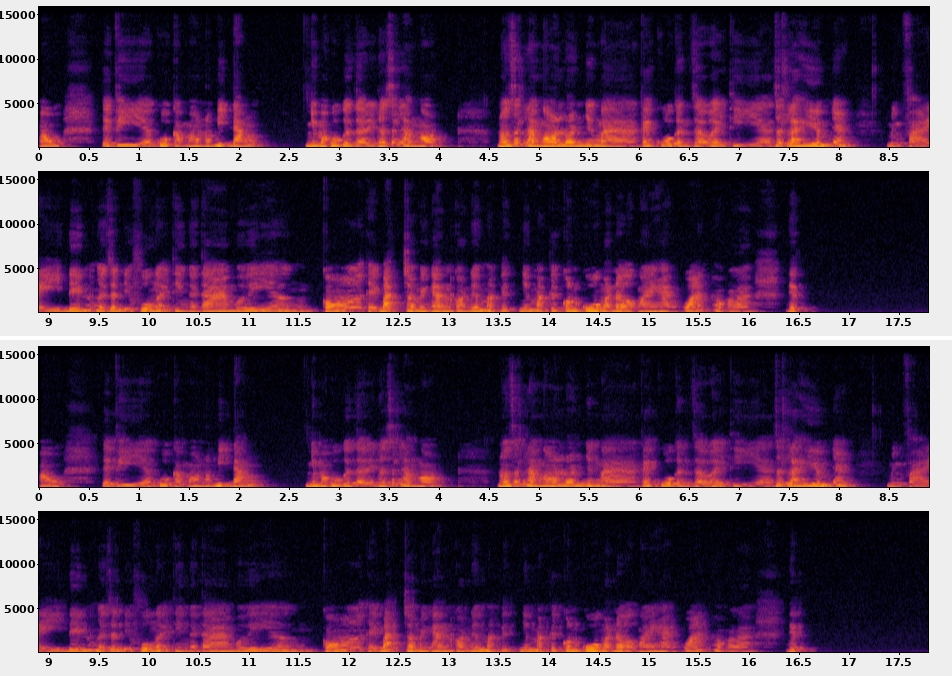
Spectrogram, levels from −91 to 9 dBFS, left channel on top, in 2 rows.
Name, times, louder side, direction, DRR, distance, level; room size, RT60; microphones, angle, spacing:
voice 1, 0.0-2.2 2.7-4.0 4.3-8.1 8.5-16.5, left 2 dB, 65° left, -1 dB, 1.4 m, -23 dB
15.0 x 5.4 x 2.9 m, 0.34 s
head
